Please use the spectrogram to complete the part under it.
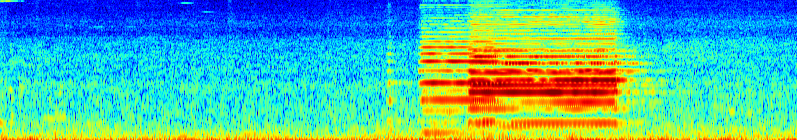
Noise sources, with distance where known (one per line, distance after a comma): car horn, near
